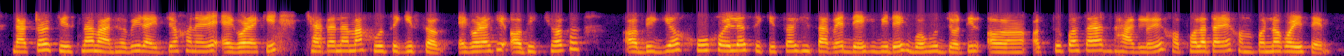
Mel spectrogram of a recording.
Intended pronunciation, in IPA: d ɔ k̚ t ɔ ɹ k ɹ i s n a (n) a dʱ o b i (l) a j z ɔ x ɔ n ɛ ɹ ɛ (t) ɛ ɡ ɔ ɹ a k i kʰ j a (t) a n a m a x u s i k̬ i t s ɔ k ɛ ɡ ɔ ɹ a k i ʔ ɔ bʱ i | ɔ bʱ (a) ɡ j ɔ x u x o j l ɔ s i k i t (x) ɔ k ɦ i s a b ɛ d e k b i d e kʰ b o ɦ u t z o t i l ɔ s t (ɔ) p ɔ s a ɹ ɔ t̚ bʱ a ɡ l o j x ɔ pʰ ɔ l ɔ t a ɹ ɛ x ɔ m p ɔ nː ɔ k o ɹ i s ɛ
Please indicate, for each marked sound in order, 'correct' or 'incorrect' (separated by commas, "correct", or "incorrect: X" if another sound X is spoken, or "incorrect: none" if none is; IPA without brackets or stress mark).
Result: incorrect: m, incorrect: ɹ, incorrect: ʔ, correct, incorrect: i, incorrect: s, incorrect: u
